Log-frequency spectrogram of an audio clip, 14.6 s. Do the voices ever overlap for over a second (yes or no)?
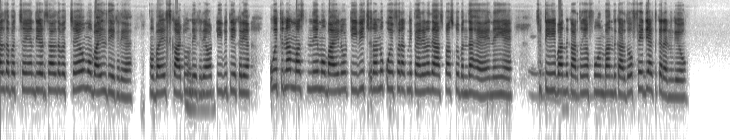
yes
